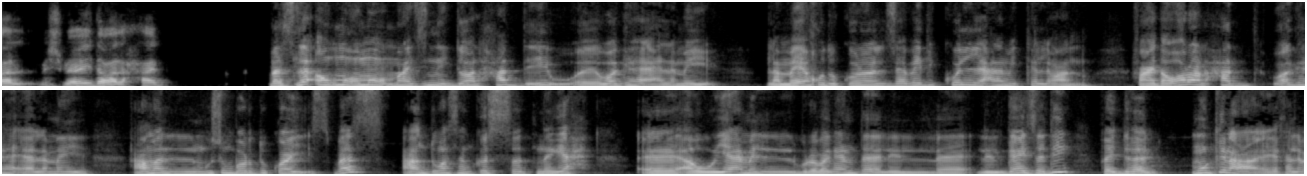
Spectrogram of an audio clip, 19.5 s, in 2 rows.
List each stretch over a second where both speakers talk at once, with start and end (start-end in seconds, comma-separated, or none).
none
